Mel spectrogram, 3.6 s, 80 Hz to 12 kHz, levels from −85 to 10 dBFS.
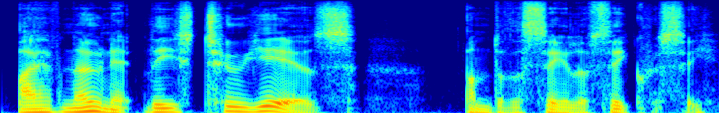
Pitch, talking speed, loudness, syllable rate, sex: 105 Hz, 200 wpm, -20 LUFS, 5.6 syllables/s, male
